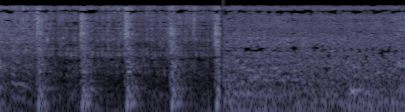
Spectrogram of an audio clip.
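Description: Water from a hose pouring and splashing into plastic containers, with a regular pulsing about twice a second. About two seconds in it cuts to a steady low rumble of an engine running.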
